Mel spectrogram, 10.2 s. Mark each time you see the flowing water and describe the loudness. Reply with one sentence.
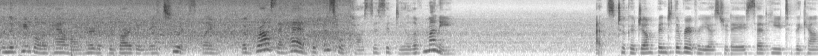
The flowing water can be heard from 0.0 to 7.8 s, getting quieter.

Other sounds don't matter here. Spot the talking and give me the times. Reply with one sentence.
The talking can be heard from 0.0 to 5.7 s and from 7.5 to 10.1 s.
